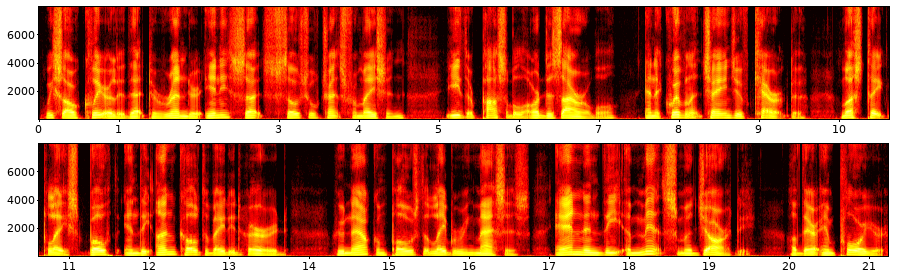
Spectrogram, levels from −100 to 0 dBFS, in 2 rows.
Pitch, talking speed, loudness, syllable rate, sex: 125 Hz, 115 wpm, -20 LUFS, 4.2 syllables/s, male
